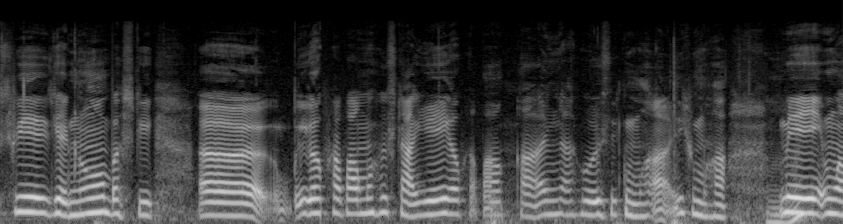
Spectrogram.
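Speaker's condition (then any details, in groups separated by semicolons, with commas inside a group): Cerebral palsy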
